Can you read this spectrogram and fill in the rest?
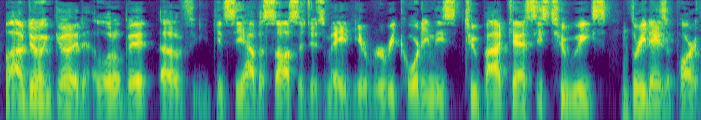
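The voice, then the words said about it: Congested voice, sounds like a cold. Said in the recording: “I still sound like I have a cold”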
